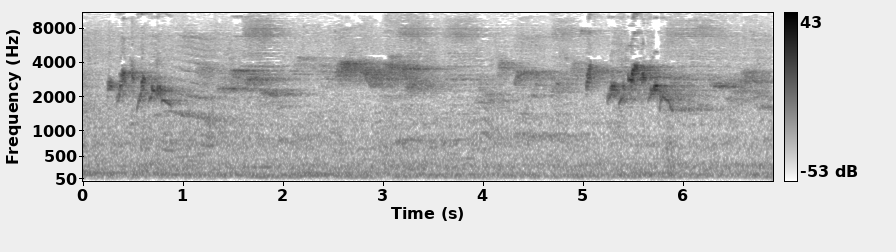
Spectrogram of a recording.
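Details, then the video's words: Red-whiskered bulbul in a long-phrase Huế singing style: short, clear whistled phrases with falling and rising slurred notes, separated by pauses, over steady low background noise. "huế giọng dài"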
